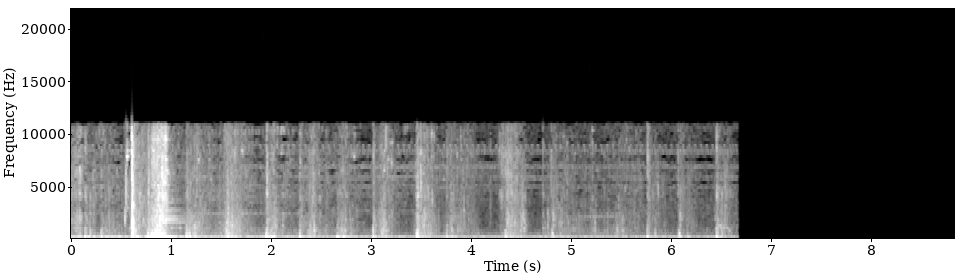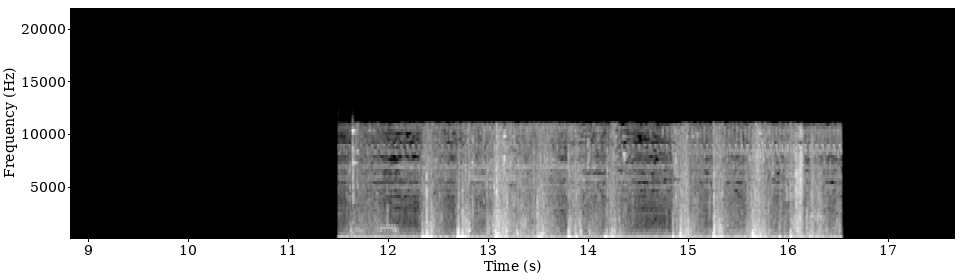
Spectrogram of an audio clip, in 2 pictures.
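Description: Heavy footsteps thud on stone.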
